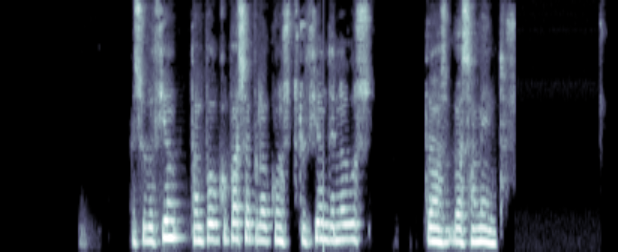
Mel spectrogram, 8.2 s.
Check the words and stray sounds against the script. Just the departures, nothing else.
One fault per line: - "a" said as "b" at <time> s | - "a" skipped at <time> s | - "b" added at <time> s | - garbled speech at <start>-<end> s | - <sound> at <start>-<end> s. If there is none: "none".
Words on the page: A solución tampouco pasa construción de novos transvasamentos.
- "pola" added at 3.4 s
